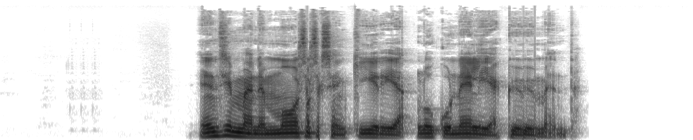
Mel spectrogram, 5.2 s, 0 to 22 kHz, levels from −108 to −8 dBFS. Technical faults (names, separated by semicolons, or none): repeated buffer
